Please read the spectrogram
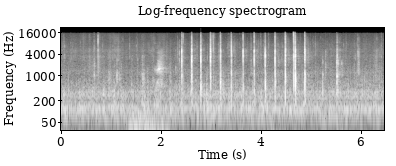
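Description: A quick run of about a dozen sharp taps, about five a second, lasting some two and a half seconds.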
